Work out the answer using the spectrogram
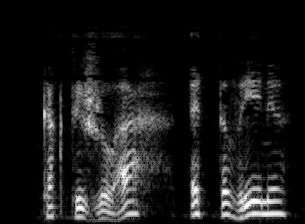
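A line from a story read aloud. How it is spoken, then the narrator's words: Hoarse. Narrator (Russian): хрипло спросил волк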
